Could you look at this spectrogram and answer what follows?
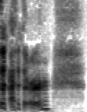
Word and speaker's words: Ether: I want to say Ether because I'm thinking of Legendborn, but it's Ether. Spelled the same way.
